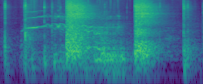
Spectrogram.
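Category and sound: animal, horse whinnying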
